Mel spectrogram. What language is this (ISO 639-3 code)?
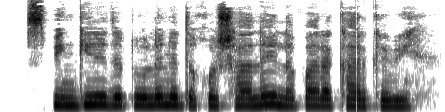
pus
